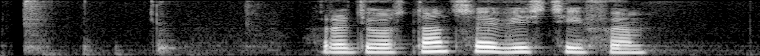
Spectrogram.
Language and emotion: Russian, neutral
